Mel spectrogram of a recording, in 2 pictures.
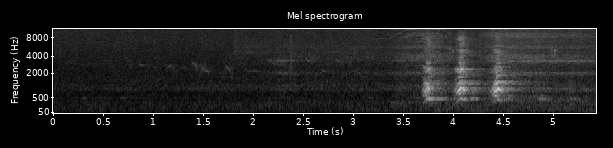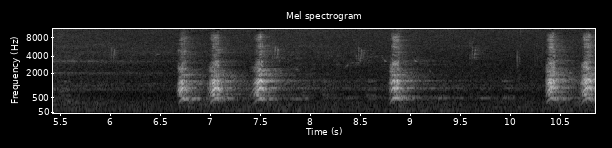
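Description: A dog barking in short clusters: three quick barks about four seconds in, three more about three seconds later, a single bark, then two at the end.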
